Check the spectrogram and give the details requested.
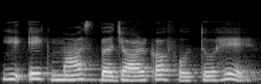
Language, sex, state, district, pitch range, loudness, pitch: Hindi, female, Arunachal Pradesh, Papum Pare, 195-230 Hz, -14 LUFS, 215 Hz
